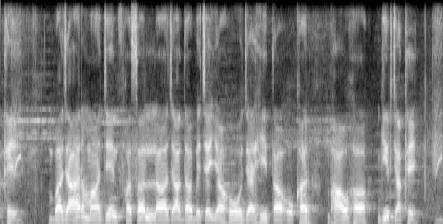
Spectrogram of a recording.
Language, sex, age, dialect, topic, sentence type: Chhattisgarhi, male, 25-30, Eastern, agriculture, statement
